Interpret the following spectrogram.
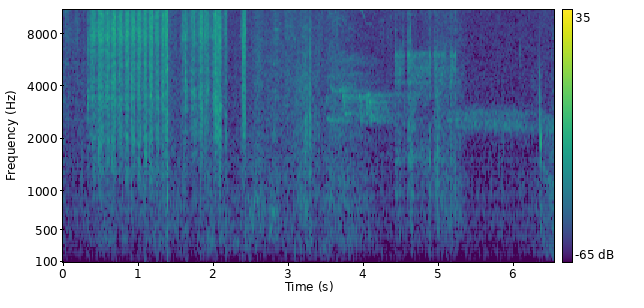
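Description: Faint handling noise of a dotted work glove and a brass belt buckle over dry pine needles: a quick run of small crackles and clicks in the first second and a half, then a few scattered ticks and a faint high tone in the middle.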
